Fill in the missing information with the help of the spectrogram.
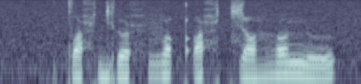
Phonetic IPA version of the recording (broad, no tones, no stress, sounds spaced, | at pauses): tˤ ɑ ħ ɟ ə ɾ u ħ v o qʼ ɑ ħ t͡ɕ ɑ ɦ ɔ n u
